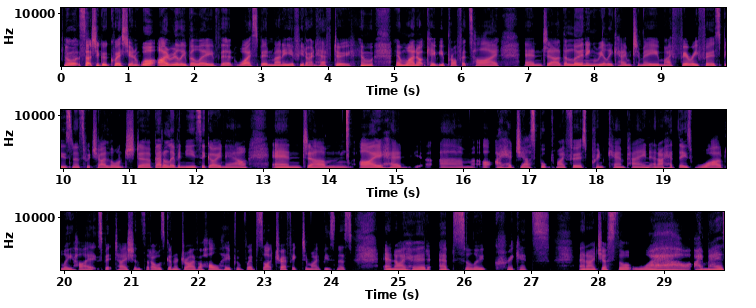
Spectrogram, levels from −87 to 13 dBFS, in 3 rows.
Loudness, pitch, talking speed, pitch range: -32 LUFS, 170 Hz, 190 wpm, 165-180 Hz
